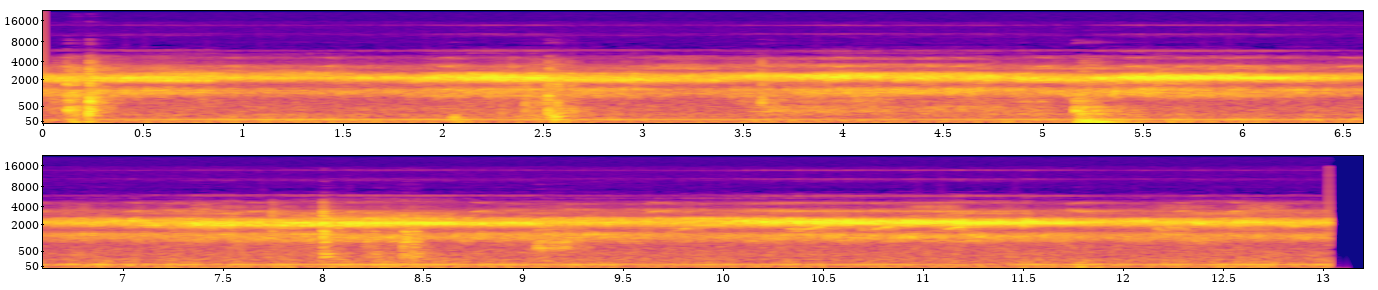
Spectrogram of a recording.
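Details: Frog chorus recorded at a house in Escanaba, Michigan: dense high trilling from many frogs, rising and falling in long swells, with a few sharp clicks and thuds from handling or movement close by.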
